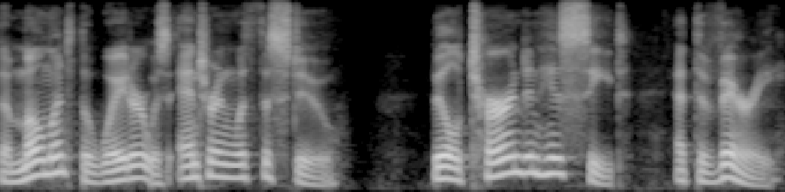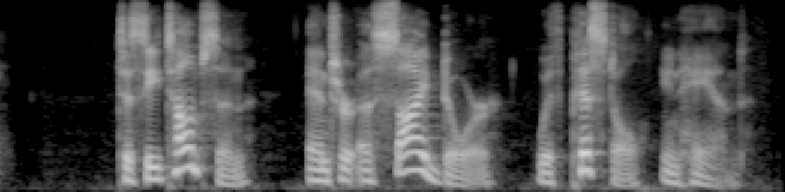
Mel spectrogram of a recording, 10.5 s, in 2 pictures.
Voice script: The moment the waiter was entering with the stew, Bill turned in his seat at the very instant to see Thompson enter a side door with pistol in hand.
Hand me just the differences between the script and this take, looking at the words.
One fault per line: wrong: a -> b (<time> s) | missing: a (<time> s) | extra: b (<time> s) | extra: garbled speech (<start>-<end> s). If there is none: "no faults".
missing: instant (5.3 s)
